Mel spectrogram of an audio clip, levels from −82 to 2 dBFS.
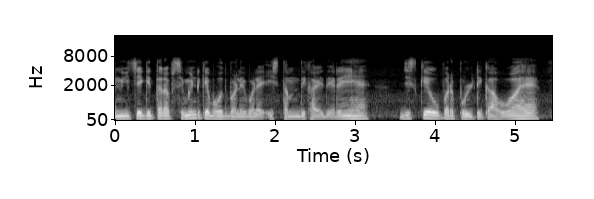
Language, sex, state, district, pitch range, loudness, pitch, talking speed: Hindi, male, Uttar Pradesh, Saharanpur, 105-125 Hz, -17 LUFS, 115 Hz, 210 wpm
